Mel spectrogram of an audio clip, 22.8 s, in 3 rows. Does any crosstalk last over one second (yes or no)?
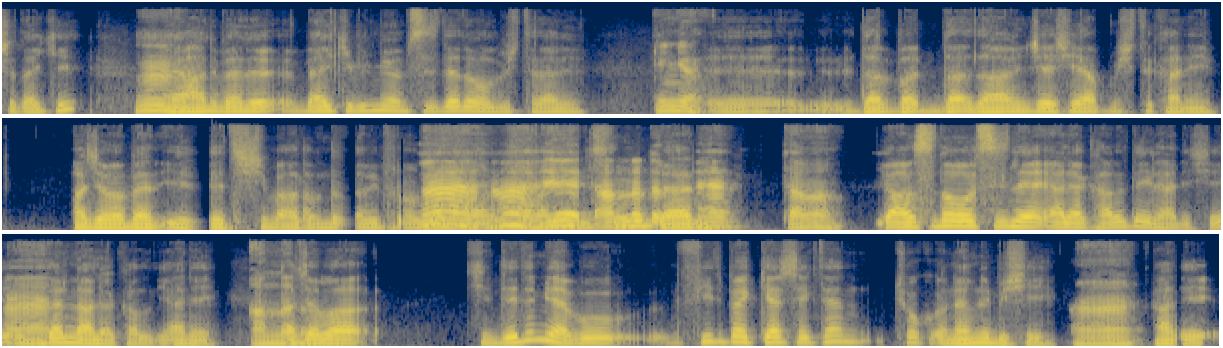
yes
